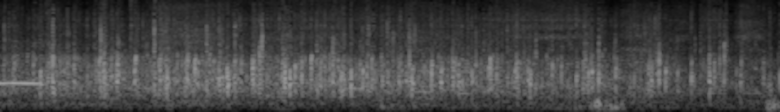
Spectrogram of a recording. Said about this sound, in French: Puis je vais applaudir Sébastien qui vient m'aider ce matin.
